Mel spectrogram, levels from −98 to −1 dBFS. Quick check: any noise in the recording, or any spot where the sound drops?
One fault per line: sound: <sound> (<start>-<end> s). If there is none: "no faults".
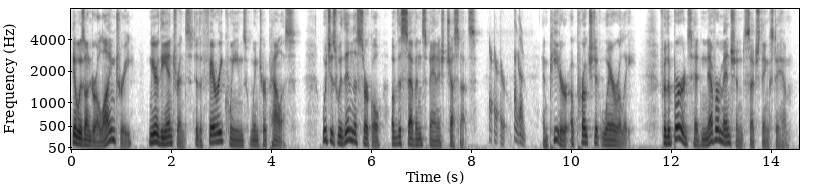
sound: chirp (8.4-9.1 s)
